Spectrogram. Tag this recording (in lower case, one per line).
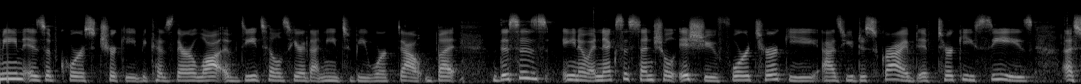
speech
